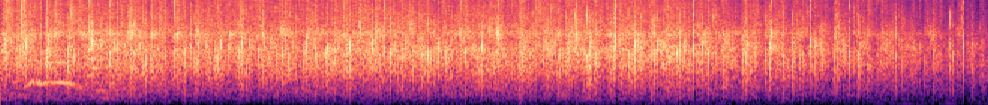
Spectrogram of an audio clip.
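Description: Audience applauding: dense, steady hand-clapping that begins to fade near the end.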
